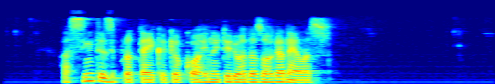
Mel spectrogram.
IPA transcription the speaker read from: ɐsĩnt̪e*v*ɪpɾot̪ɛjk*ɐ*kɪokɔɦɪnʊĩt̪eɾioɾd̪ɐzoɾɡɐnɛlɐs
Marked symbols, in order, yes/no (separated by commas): no, yes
